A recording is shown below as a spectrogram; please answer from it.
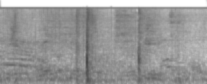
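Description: Two sharp knocks about half a second apart, the first louder, over voices on stage.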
